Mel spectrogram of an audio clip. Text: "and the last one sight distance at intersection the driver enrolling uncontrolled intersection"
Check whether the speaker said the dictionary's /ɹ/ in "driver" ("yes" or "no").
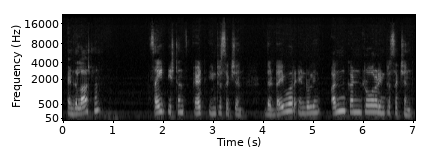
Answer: no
